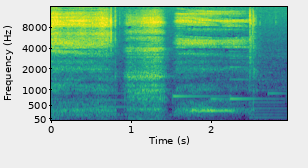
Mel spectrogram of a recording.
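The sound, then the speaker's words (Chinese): Labored breathing through a nose obstructed by enlarged turbinates: a few harsh, snorting inhalations with a rough hiss, the later ones carrying a thin whistling tone. “而且这种吸气困难，你听听你会很难受”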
